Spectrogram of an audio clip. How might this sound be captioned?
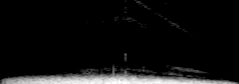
Sound of a car passing by on the street.
Created using a recording of me accidentally blowing in the mic and processed with Audacity.
drive, street, motor, roll, passing-by, driving, car, city, pass-by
